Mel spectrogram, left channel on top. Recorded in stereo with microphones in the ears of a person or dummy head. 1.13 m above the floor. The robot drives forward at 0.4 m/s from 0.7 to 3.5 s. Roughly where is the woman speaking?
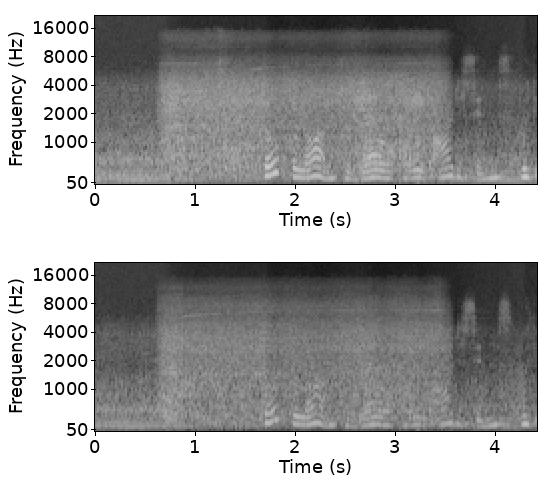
Left.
